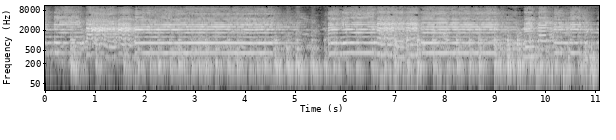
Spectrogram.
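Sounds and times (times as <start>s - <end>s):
drum beat: 0.0s - 11.0s
double-reed horn long note: 5.7s - 11.0s.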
